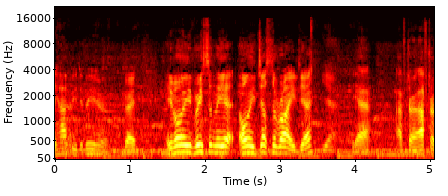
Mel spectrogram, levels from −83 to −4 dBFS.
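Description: No technical faults can be heard anywhere in the audio.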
